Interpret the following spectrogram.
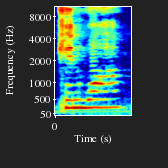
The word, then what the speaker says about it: quinoa: Quinoa.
